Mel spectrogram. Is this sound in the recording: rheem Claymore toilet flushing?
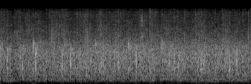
no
